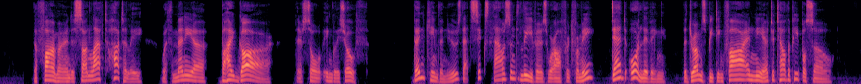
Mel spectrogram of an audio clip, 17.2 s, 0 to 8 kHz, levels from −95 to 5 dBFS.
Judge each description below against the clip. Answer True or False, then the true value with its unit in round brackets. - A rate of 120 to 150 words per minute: True (145 wpm)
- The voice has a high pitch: False (140 Hz)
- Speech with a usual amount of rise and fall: False (6.9 semitones)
